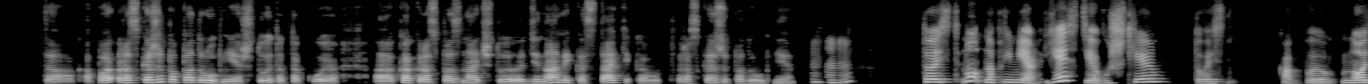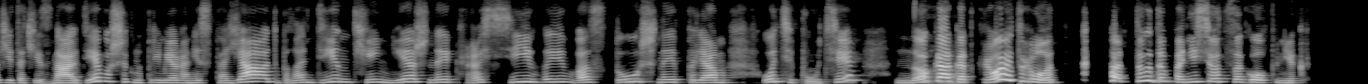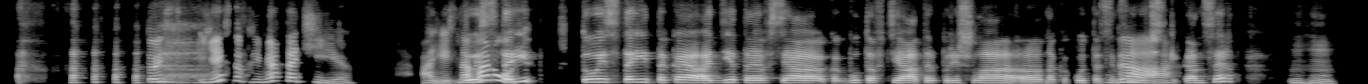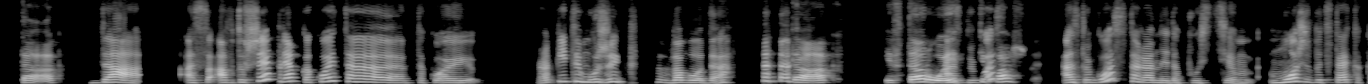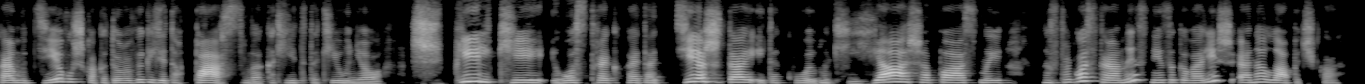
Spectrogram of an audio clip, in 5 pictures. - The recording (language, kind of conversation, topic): Russian, podcast, Как выбирать одежду, чтобы она повышала самооценку?
- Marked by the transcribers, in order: other noise; laugh; other background noise; laugh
